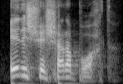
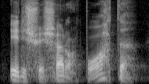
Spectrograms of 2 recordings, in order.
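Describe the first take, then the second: First: It is read in a firm, flat way. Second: It is read as a question.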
